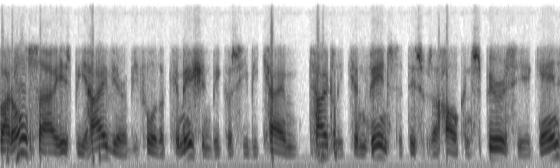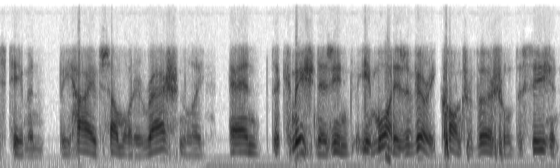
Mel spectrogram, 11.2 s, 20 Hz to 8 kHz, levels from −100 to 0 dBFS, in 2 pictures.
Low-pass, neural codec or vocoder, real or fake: 7.2 kHz; none; real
